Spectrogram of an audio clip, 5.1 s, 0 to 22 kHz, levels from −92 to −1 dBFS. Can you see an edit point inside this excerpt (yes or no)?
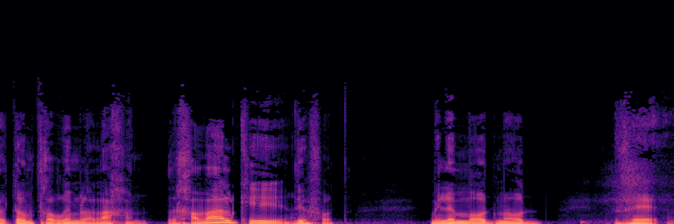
yes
